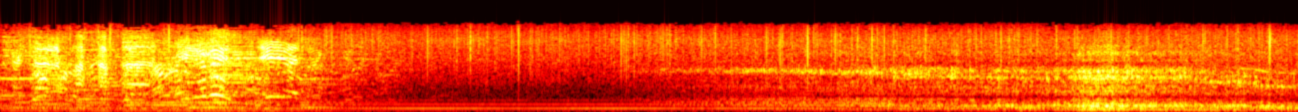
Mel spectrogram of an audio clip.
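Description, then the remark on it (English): A car engine hums steadily throughout, with a low, even drone that rises slightly near the end, accompanied by faint rustling and muffled background noise and no clear speech. “Oh, just take him to the car. I'll drive myself.”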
